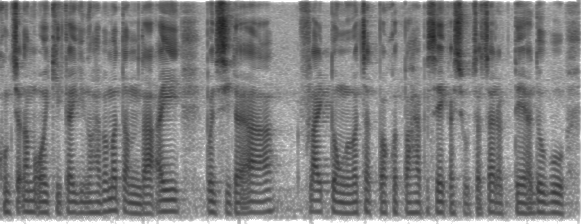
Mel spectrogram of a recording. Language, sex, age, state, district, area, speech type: Manipuri, male, 30-45, Manipur, Imphal West, urban, spontaneous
